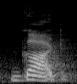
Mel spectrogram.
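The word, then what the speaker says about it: guard: अब देखिए दूसरी तरफ गार्ड, गार्ड में देख सकते हैं कि यहाँ पे डबल वावल आ रहा है, लेकिन यहाँ पे हम दूसरे वावल को प्रोनाउंस कर रहे हैं, पहले वावल को प्रोनाउंस नहीं कर रहे।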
